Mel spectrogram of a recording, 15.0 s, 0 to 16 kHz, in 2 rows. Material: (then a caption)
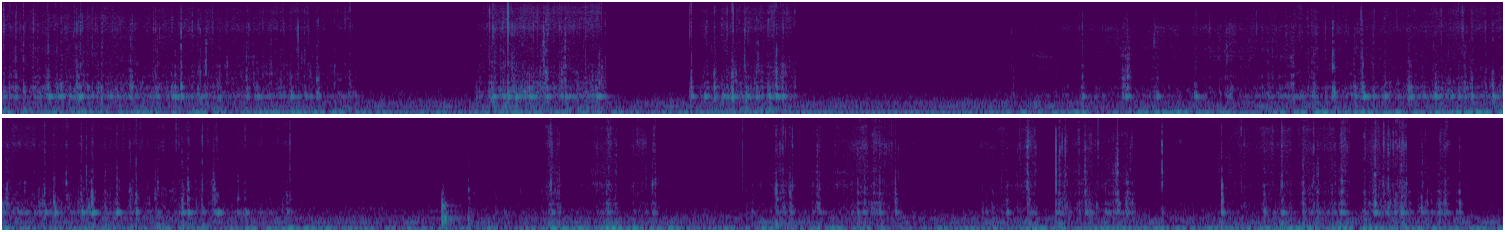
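Metal. Long nails scratch and tap the side of a small, rigid, hollow gold hard-shell box clutch covered in metallic material with raised dots. Dense, dry scratching and pattering comes in bursts of bright, crinkly noise with short gaps between them. A faint steady hum near 450 Hz and a low rumble run underneath throughout.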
